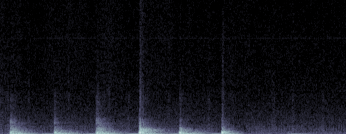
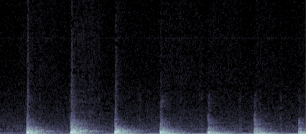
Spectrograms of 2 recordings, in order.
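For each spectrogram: First: Six low, short thuds from knocking drywall; the wall is solid over a stud here. Second: Seven low, deep thumps with a soft boom: hollow drywall with no stud behind it.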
